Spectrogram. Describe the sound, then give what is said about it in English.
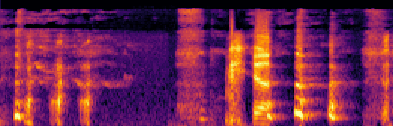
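A voice imitates a strange, exaggerated cough: a few quick hacking bursts, a brief pause, then a louder run of strained, voiced coughs, clear. “It's the wankiest cough I've ever heard.”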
